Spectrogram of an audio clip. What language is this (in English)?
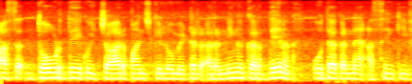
Dogri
